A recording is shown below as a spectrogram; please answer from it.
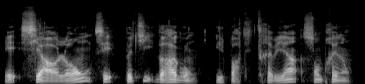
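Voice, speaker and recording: A man teaching a language lesson, explaining clearly and slowing right down to model words for students to repeat. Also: on the low side, no echo, studio quality. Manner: clear didactic explaining, slow drawn-out model pronunciations for repetition.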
